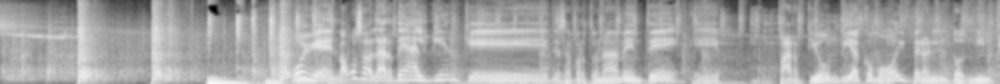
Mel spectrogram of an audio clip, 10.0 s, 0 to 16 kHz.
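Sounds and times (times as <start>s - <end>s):
faint high firework whistle: 0.0s - 2.1s, 6.8s - 8.4s
fireworks banging: 0.0s - 9.9s
speech: 3.0s - 9.9s.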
